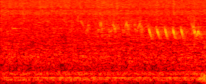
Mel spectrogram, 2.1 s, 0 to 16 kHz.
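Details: Apiary honey bees taking to the air once fine weather returned after long rains, 15 April 2016; a constant hum runs beneath a quick series of repeated high chirping bird notes.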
